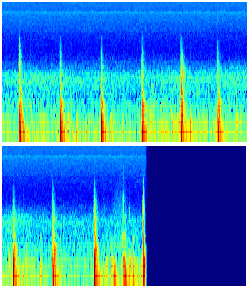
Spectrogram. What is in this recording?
walking soft ground
walking on soft ground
